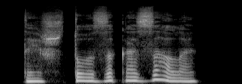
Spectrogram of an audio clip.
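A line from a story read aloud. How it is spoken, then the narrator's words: Hiss. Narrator (Russian): прошипел мне Кощей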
